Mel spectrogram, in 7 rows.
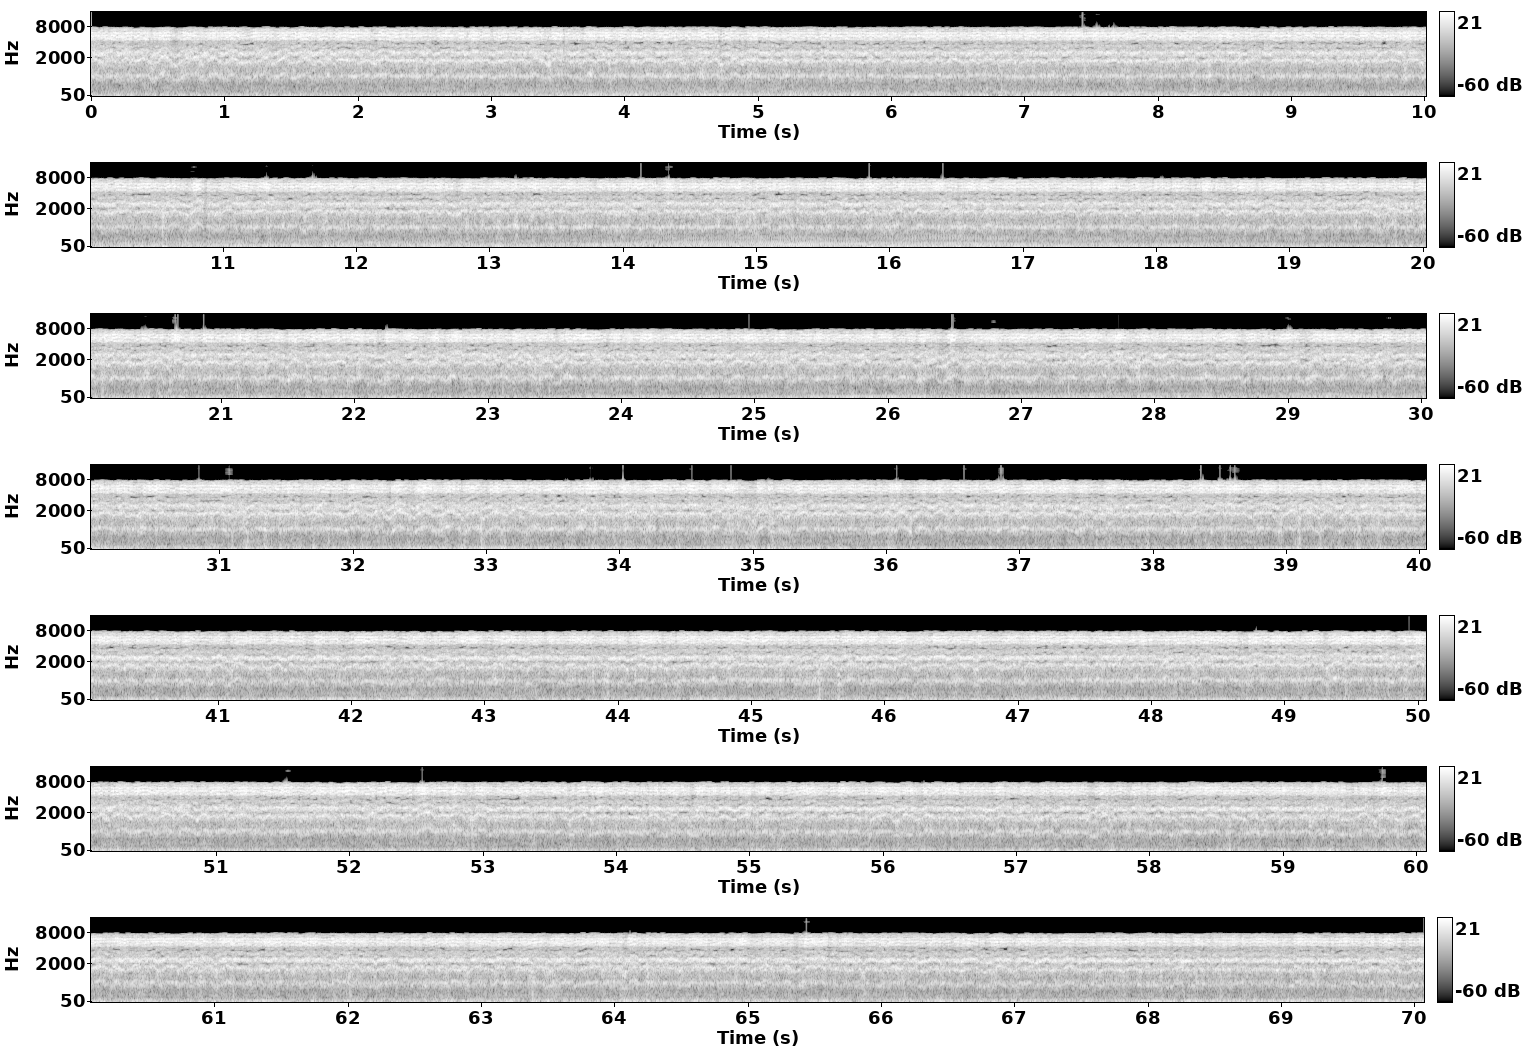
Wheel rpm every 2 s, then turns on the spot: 230, 230, 230, 240, 240, 240, 240, 230, 240, 230, 240, 240, 230, 230, 230, 240, 230, 240, 230, 240, 230, 210, 220, 220, 230, 230, 230, 210, 220, 220, 220, 210, 210, 210, 210.
none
